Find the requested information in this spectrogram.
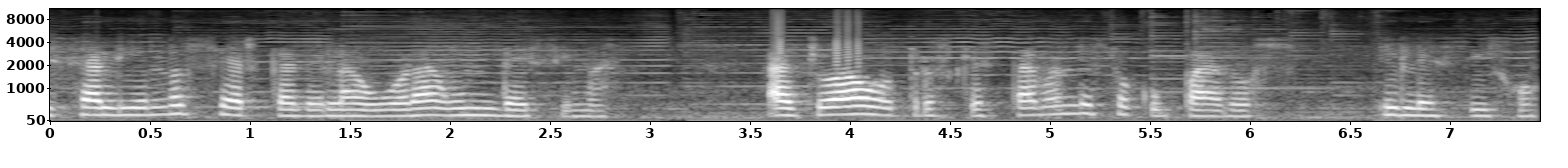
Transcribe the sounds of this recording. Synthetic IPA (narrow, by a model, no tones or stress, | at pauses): isaljend̪oseɾkaðelaoɾaund̪esima | ad͡ʒoaot̪ɾoskeːst̪aβand̪esokupaðos | ilezd̪ixo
